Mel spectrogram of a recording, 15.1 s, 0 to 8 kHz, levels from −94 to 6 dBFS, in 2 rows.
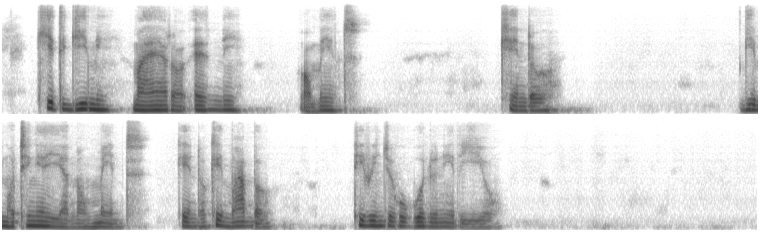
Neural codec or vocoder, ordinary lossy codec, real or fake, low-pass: codec, 16 kHz, 0.8 kbps, ZipCodec; none; fake; 7.2 kHz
